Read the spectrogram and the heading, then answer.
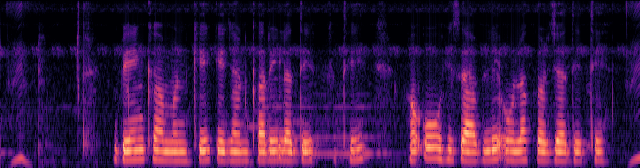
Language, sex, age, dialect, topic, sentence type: Chhattisgarhi, female, 25-30, Eastern, banking, statement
